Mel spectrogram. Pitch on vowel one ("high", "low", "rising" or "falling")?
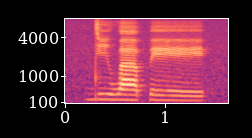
low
